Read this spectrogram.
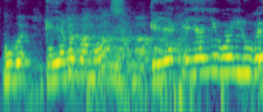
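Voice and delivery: teasing question through laughter; laughing joke. Real, not acted. Guest jokes with hosts about leaving, laughing. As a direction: laugh while asking if the ride is here. Jokes that they must leave.

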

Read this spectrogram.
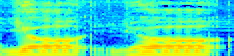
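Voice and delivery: normal talking voice

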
